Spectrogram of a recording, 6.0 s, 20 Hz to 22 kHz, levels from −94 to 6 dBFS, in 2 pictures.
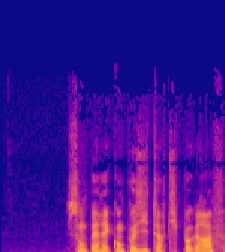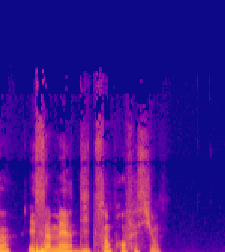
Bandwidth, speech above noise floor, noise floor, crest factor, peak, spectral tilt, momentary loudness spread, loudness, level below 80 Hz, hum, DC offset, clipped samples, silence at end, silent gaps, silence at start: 12.5 kHz; 57 dB; -74 dBFS; 20 dB; 0 dBFS; -6.5 dB/octave; 12 LU; -19 LUFS; -38 dBFS; none; under 0.1%; under 0.1%; 0.9 s; none; 0.9 s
